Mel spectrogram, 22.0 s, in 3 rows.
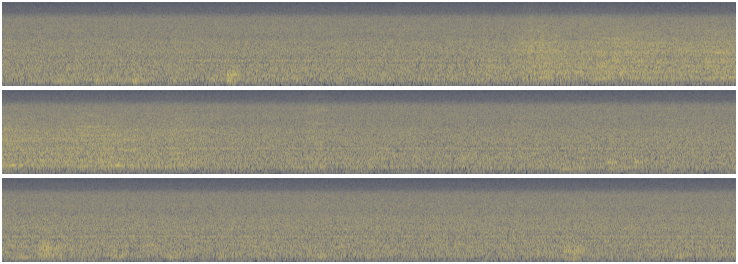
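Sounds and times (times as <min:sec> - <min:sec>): train cabin rumble: 0:00.4 - 0:11.7.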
